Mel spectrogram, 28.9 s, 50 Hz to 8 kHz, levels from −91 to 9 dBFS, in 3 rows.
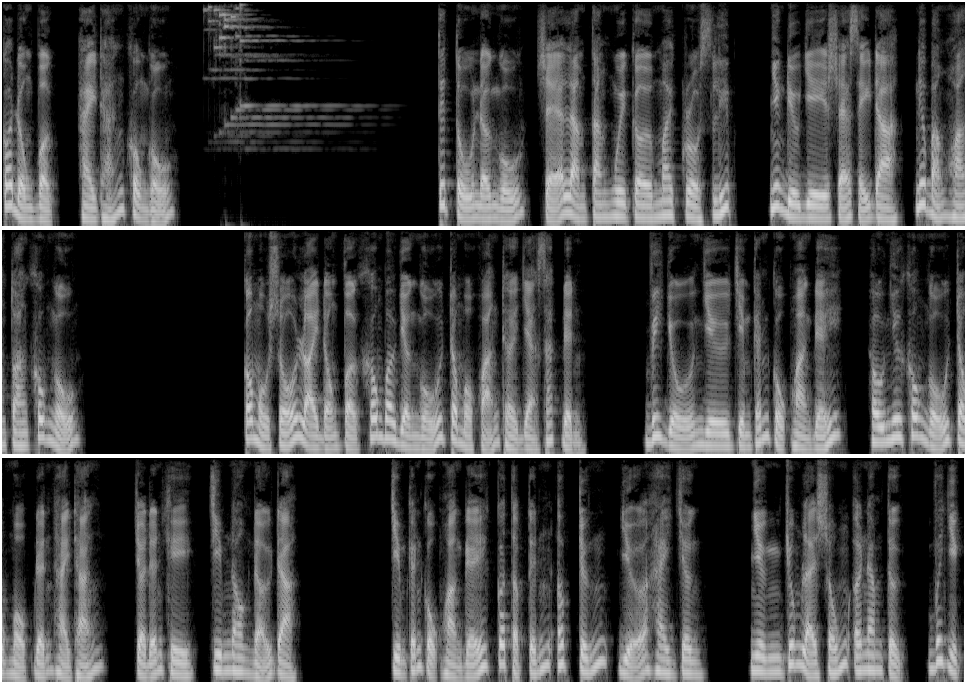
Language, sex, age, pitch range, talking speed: Vietnamese, male, 20-39, 120-185 Hz, 190 wpm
